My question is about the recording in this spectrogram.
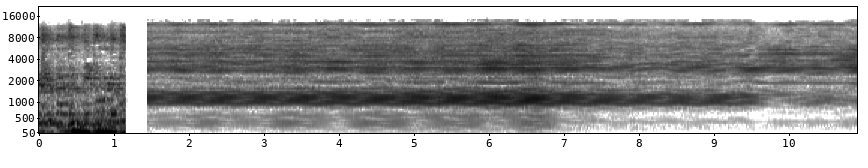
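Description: Music with a heavy beat for about the first second, cutting off suddenly; then electric hair clippers start buzzing steadily as they cut close-cropped hair.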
